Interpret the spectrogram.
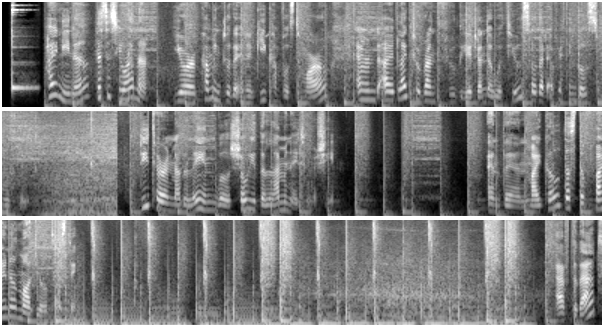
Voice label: en character imagefilm; energie campus nurnberg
